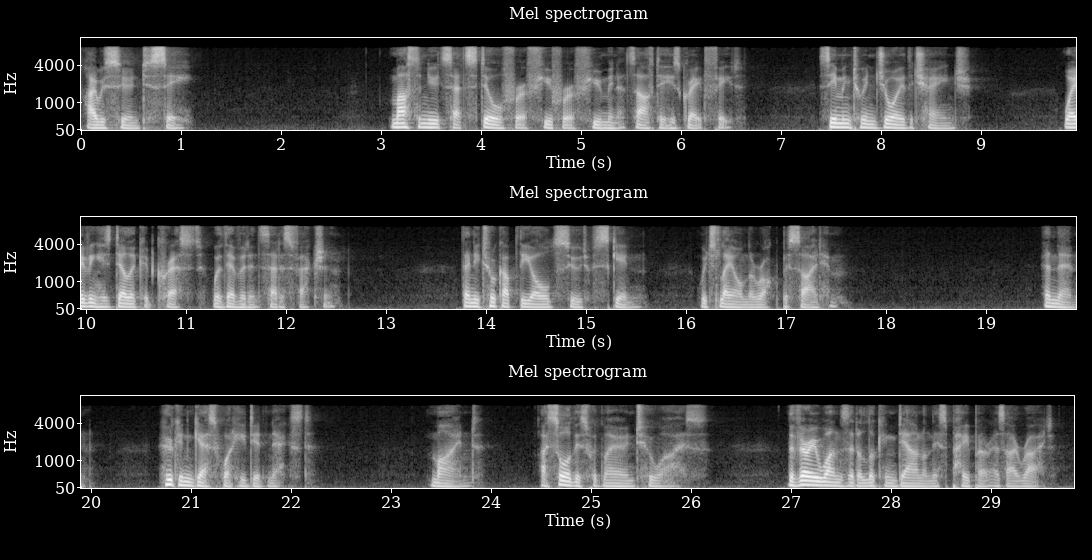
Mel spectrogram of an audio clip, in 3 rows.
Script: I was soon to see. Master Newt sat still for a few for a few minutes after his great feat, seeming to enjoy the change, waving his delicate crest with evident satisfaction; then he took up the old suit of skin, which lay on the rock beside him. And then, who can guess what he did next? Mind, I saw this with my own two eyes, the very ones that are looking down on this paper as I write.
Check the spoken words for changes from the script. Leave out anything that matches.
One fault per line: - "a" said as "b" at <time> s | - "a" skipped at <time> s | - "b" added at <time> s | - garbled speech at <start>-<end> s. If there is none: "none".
none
